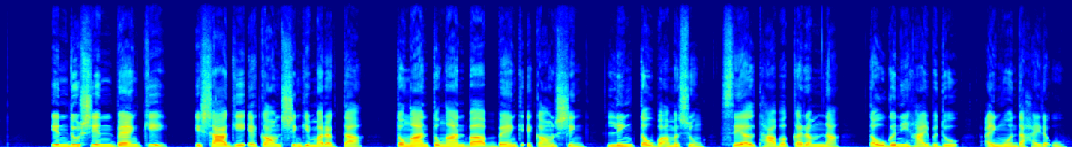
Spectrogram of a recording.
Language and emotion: Manipuri, neutral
